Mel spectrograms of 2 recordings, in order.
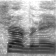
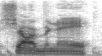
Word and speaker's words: Charbonnet: up there as well charbonnel charbonnet i think it's charbonnet is how you pronounce it maybe i'm wrong but uh charbonnet is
